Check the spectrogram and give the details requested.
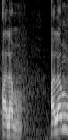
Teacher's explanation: यहां पर मीम को जाहिर करके पढ़ेंगे यानी गुन्ना नहीं करेंगे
